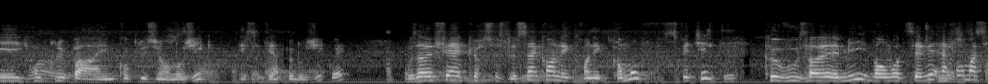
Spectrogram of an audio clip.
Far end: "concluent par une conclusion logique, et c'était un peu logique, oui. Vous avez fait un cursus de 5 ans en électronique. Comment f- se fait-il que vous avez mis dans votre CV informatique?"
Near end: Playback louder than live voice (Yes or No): Yes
